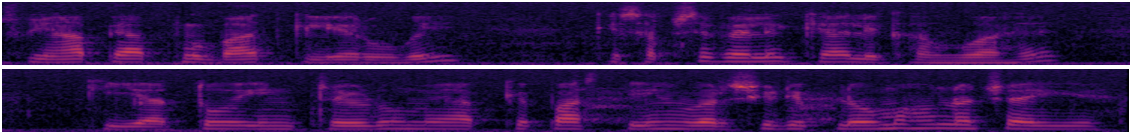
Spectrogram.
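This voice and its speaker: A man's voice: a little high, fairly even intonation, normal speed, mellow, slight background noise, poor audio. A man presenting an informal screen-share explainer, explaining patiently by repeating and rephrasing key points. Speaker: YouTube presenter explaining recruitment rules.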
